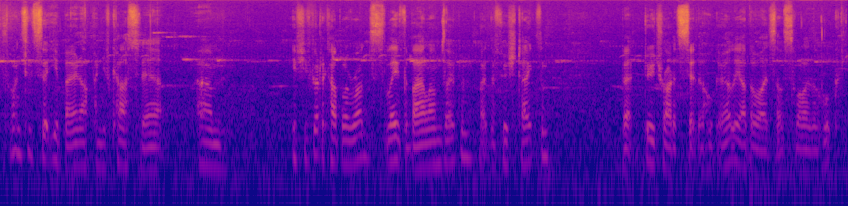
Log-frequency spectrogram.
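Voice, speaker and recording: A man with an Australian accent at a fairly quick pace, over noticeable background noise. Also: medium pitch for a man, lively intonation. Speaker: angler. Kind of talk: casual fishing tutorial to camera. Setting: outdoors. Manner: quiet, kept voice down.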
